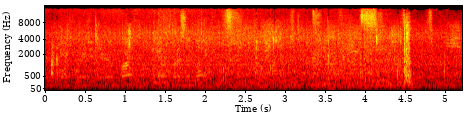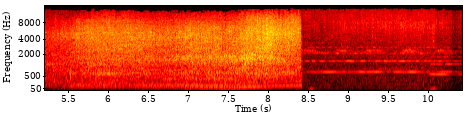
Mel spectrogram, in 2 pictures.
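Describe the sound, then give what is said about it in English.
A Porsche drives away along a street, its engine noise swelling steadily to a loud broad rush and then cutting off abruptly, leaving a quieter background with faint steady tones. “Alex looks down the street and sees a blonde woman getting into Nick's Porsche with Nick. Alex looks somber as she watches them drive away.”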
